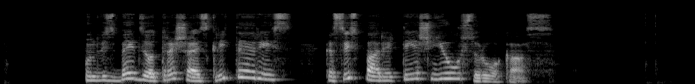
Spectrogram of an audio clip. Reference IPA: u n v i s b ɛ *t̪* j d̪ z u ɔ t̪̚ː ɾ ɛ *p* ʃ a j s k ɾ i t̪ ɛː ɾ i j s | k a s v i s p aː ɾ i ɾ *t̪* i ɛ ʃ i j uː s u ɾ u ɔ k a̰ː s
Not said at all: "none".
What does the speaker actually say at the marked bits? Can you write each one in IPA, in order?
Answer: none, none, t̪

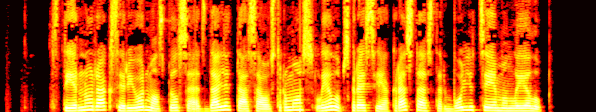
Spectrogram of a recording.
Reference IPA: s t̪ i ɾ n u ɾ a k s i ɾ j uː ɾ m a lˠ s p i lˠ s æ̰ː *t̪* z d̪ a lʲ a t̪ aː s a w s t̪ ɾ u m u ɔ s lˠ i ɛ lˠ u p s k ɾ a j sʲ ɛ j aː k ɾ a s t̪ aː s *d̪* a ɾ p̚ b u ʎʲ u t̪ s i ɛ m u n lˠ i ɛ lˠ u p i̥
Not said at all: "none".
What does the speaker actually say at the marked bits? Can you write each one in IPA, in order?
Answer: t̪, t̪

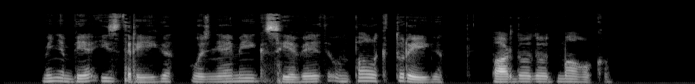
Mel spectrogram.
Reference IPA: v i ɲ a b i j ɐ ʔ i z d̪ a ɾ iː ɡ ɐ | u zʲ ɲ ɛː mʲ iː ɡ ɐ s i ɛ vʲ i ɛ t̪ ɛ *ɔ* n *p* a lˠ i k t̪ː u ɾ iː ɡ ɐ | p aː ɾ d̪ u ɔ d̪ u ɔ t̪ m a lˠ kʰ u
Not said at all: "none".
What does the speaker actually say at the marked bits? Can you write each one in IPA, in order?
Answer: u, p

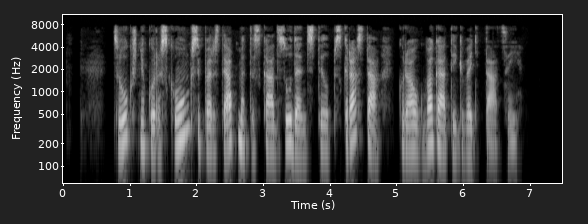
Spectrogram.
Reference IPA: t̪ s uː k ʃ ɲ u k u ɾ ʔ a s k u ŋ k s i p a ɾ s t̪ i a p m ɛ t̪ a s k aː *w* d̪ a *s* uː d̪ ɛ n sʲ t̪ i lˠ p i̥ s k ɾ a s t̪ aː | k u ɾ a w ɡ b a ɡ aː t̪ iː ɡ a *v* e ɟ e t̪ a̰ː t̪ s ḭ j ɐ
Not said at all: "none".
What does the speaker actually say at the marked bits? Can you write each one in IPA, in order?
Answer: none, s, v

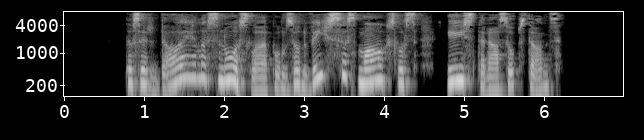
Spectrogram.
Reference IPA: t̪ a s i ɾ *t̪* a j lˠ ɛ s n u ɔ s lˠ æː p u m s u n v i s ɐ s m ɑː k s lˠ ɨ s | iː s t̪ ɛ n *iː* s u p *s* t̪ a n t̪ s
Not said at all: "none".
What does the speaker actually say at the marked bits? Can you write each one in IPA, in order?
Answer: d̪, aː, s

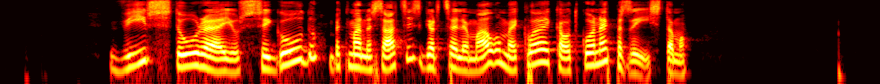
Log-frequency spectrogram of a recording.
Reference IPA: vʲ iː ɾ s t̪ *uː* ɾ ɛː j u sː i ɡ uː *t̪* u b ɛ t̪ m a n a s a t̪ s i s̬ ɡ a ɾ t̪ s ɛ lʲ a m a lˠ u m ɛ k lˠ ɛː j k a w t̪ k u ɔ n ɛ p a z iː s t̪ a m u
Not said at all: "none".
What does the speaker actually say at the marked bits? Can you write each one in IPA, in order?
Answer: uː, d̪

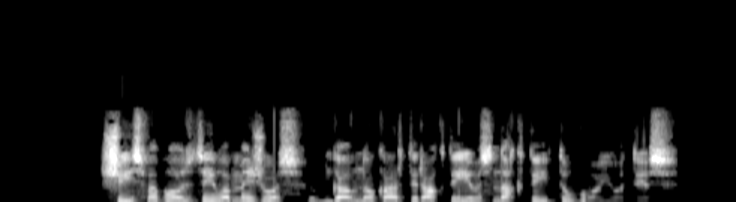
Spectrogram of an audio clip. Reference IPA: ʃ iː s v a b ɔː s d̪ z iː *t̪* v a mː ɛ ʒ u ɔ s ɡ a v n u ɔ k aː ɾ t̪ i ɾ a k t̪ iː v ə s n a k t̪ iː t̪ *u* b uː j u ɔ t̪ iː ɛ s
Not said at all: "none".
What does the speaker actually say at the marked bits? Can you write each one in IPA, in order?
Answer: none, u

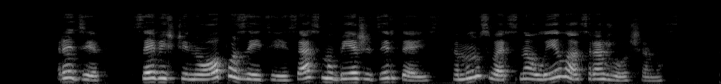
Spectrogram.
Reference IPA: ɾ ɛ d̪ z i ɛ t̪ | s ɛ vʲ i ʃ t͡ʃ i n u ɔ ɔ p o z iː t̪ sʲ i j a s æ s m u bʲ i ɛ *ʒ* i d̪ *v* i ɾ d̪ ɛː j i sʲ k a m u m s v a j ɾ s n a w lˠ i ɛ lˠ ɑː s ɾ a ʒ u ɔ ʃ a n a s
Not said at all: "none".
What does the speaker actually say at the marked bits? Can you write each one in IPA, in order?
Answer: ʒ, z

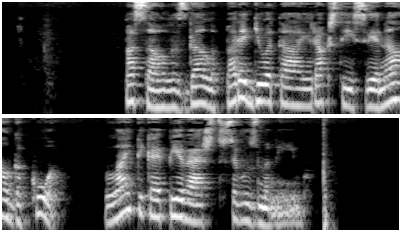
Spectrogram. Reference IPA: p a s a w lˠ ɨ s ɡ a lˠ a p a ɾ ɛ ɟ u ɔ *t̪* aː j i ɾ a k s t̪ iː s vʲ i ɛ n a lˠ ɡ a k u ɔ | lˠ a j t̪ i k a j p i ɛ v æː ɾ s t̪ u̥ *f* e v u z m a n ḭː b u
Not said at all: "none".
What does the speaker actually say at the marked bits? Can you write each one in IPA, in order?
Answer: t̪, s

